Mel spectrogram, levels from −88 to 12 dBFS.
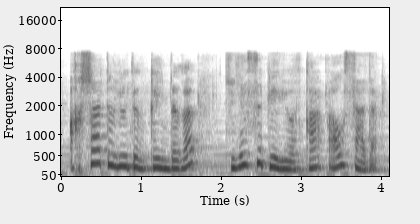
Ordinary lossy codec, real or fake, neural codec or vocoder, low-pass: none; fake; codec, 44.1 kHz, 7.8 kbps, Pupu-Codec; 7.2 kHz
